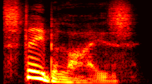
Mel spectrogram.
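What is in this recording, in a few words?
"stabilize", British English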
